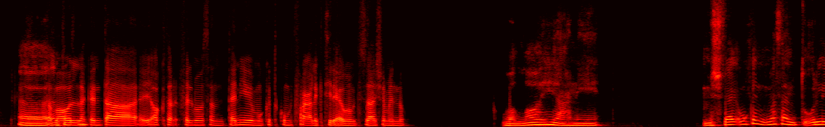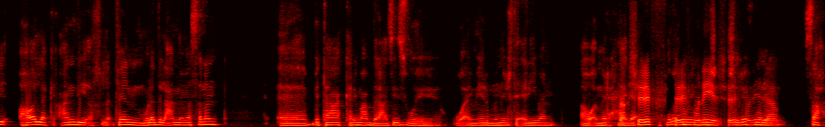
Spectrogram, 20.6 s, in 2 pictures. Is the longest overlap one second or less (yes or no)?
no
